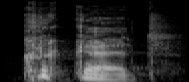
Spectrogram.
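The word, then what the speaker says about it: criced: Cricket. Spelt C-R-I-C-E-D. So we don't have the letter K in Welsh. But this K sound that we get from the K in cricket, In Welsh, it comes from that hard C sound.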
